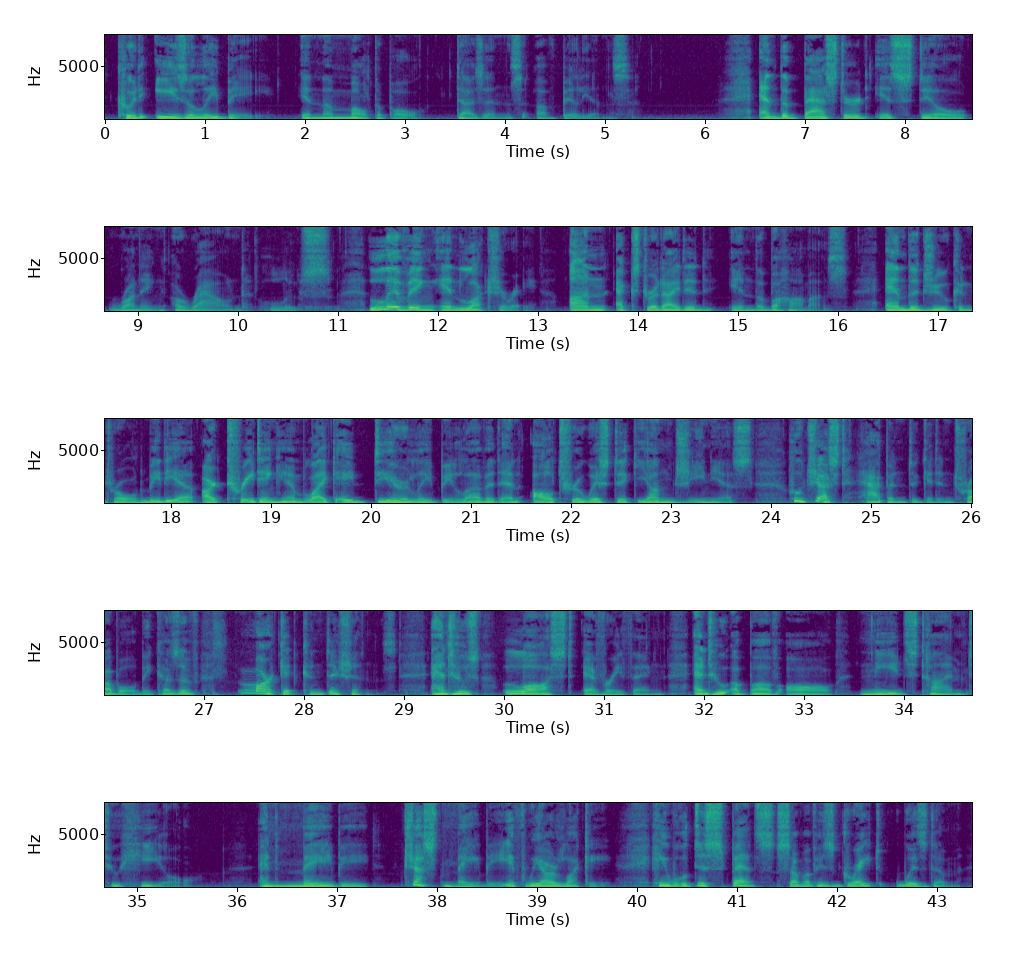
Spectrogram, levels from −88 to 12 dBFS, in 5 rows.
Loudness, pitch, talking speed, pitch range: -20 LUFS, 100 Hz, 110 wpm, 85-135 Hz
